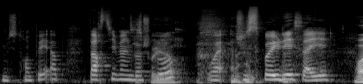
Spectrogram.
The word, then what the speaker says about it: Bochco: Alors, c'est Bochco que ça se prononce. Bochco.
